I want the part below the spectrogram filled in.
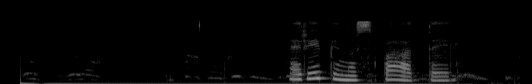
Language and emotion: Russian, sad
